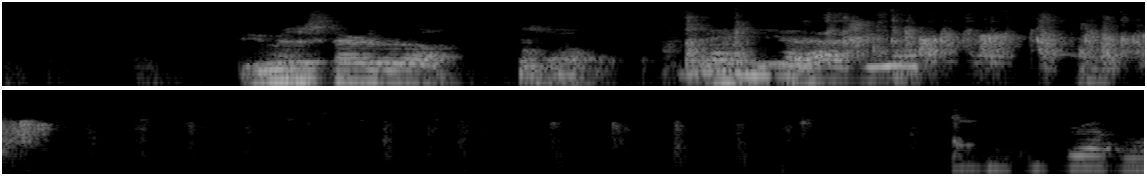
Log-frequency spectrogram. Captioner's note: clapping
